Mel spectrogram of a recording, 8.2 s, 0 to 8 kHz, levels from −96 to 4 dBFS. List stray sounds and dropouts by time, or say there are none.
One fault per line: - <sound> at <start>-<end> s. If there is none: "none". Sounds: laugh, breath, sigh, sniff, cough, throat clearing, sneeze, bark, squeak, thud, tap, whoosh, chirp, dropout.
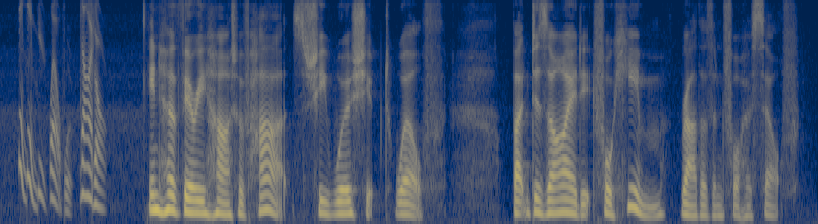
- chirp at 0.2-1.1 s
